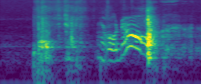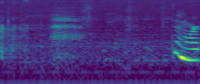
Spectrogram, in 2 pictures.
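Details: Slim the cat indoors on the day of his first treat, giving wavering, arching meows with rich harmonics, one long mid-pitched cry, then a short falling mew at the end, with a human voice speaking nearby.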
